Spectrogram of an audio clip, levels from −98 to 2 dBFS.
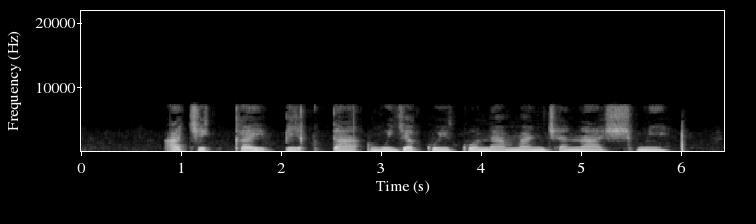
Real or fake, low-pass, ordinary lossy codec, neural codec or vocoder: real; 7.2 kHz; AAC, 48 kbps; none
